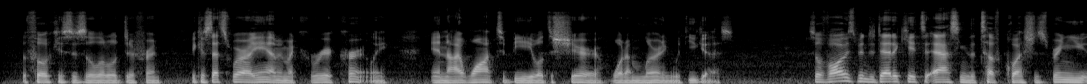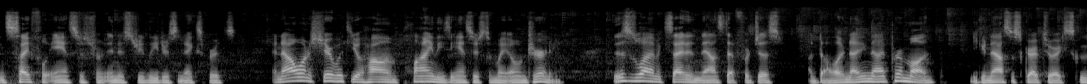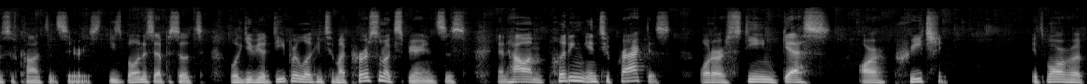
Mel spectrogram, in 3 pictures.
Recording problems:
rain or running water; faint; throughout; 25 dB below the speech

